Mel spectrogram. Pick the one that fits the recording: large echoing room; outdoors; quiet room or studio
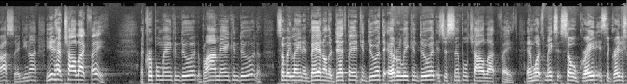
large echoing room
